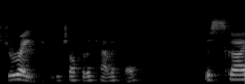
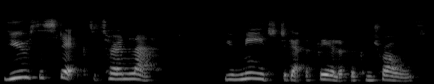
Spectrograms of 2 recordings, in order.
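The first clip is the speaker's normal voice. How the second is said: ordinary delivery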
